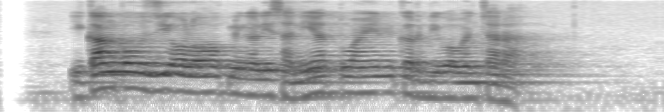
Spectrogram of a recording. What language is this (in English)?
Sundanese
